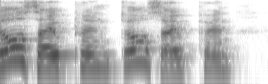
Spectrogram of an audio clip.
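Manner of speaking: high, mild, repeated calling out. Retelling calling out that the door is open: retelling own shout. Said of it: "So I'm shouting".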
